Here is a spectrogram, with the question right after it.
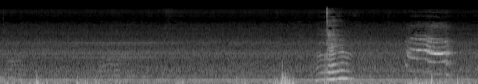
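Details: Orange cats visiting a home, with two short meows late in the clip, the second higher and wavering, over a steady low hum and faint background voice.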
